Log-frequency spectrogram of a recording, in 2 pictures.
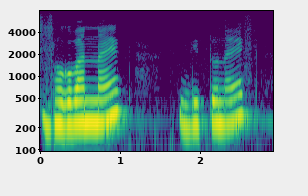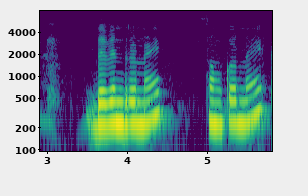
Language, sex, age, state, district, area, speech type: Odia, female, 18-30, Odisha, Koraput, urban, spontaneous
